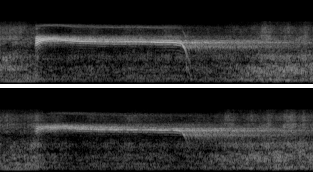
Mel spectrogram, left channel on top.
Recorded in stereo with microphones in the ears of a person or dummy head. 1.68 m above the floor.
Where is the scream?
60° left (ahead or behind), 1.1 m.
